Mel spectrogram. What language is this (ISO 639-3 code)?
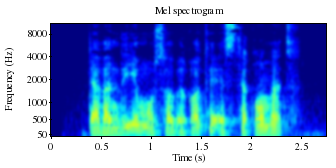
fas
